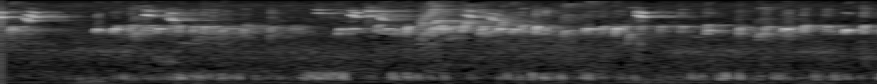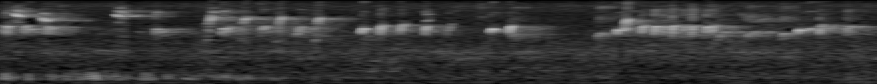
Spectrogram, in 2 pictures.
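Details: European goldfinch song on a tape meant to stimulate a caged bird to sing: fast, continuous liquid twittering with buzzy trills and high tinkling notes, and faint low rustling or clicking underneath.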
